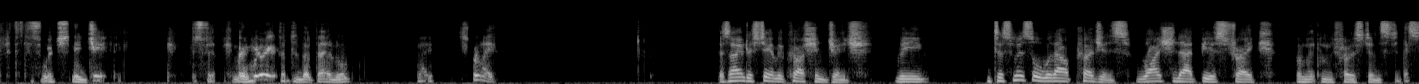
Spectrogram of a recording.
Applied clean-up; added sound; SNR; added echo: neural diffusion model UNIVERSE++.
